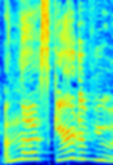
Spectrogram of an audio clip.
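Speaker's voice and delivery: high-pitched mock defiance; imitated defiance. Krishan insisting to Tasiki, high mock defiance. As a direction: mimic a squeaky show of bravado. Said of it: "Krishan's like".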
